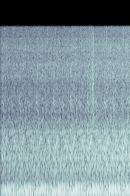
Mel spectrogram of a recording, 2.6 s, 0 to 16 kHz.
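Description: A bus engine idles steadily, a continuous low rumble with a faint rhythmic chug at an even loudness, with no voices, as a passenger steps off the number 84 bus from O'Connell Bridge and talks to the conductor.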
